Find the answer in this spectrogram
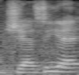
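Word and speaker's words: Jessiah: explicitly in game but jessia is meant to be a portmanteau of his name jesse and the word messiah okay i considered pronouncing it josiah but jessia sounds a bit more organic she says thank you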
